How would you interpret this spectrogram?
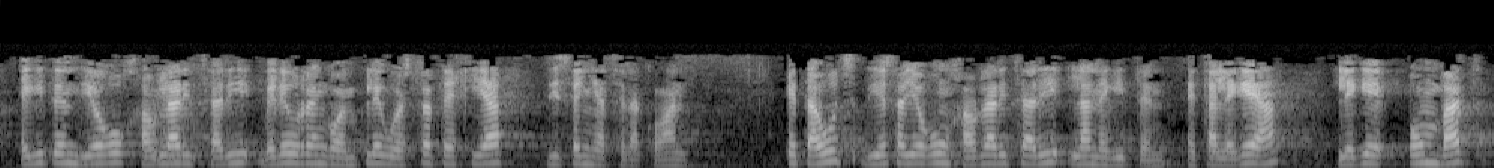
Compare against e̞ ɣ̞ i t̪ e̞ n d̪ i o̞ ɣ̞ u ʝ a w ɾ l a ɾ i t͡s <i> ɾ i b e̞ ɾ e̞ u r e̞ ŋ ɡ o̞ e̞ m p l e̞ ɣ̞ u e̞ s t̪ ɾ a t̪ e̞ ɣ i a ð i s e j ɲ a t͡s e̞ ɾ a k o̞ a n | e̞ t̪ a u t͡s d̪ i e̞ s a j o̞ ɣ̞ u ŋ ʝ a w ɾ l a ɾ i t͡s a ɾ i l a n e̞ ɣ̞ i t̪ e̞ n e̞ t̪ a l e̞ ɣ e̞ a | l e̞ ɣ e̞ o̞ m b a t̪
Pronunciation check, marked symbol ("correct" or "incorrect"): incorrect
